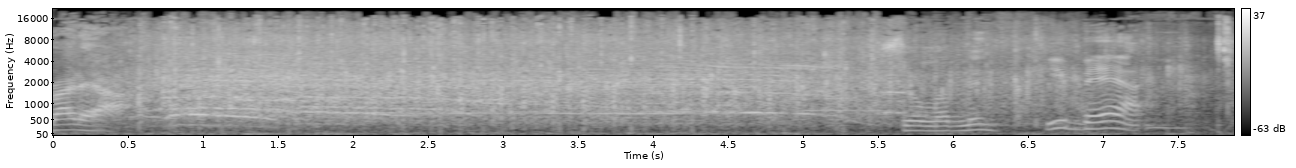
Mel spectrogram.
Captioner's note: applause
